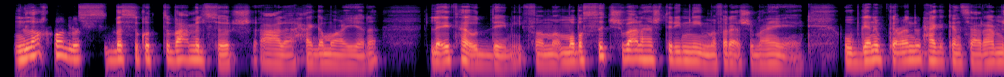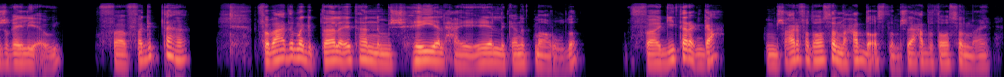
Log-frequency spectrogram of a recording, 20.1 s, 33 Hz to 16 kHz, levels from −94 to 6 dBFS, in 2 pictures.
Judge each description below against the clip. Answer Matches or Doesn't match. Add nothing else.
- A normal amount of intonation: Matches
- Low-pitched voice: Matches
